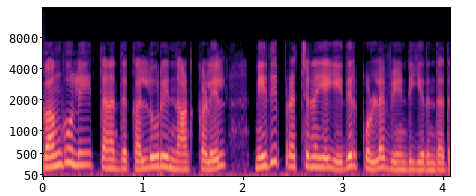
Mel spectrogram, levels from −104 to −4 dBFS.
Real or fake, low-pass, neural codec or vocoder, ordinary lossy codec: real; 7.2 kHz; none; none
